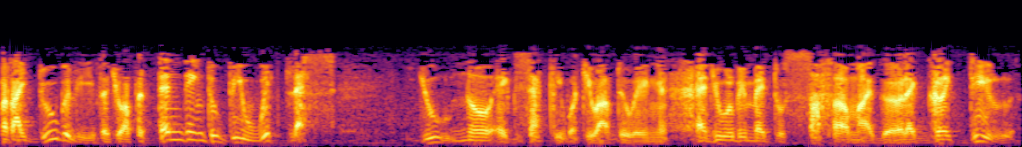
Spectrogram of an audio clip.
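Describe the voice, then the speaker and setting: An actor playing a menacing, mock-courteous interrogator in a radio drama, with silky sarcasm and deliberate threats. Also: male voice, deep voice, huge pitch swings, creaky, a little hiss or hum, full character voice. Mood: stern, threatening. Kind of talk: old-time radio drama acting. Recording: dull, lo-fi old radio recording.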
